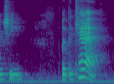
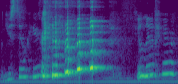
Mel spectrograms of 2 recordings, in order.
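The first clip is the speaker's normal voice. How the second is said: high, unimpressed cat with laughter; snooty cat voice; 9 semitones higher, 12 dB louder than usual. Retold or imitated. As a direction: aloof cat questioning the owner. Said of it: "she was just like".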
